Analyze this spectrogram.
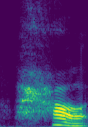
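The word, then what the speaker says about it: ح: comes from the chest but this ha it's coming from the throat and inshallah we're going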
